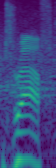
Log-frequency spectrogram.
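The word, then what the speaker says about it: Draught: But it is pronounced incorrectly. Drought. You were right. It's draft.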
